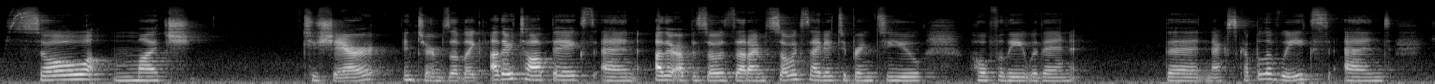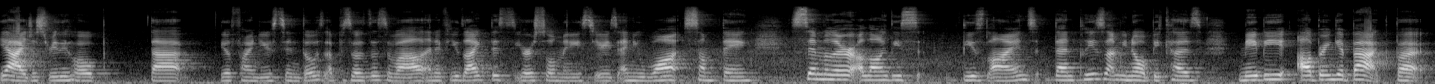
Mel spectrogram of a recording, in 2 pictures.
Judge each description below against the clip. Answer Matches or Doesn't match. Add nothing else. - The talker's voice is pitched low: Doesn't match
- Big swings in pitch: Doesn't match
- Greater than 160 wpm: Doesn't match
